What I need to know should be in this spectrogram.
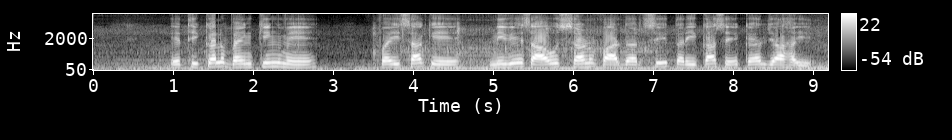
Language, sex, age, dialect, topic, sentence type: Magahi, male, 41-45, Central/Standard, agriculture, statement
